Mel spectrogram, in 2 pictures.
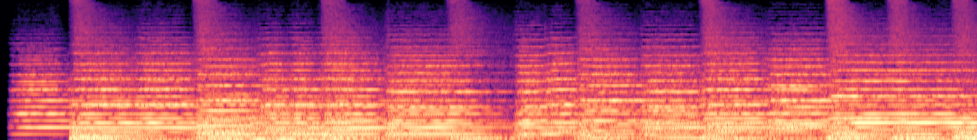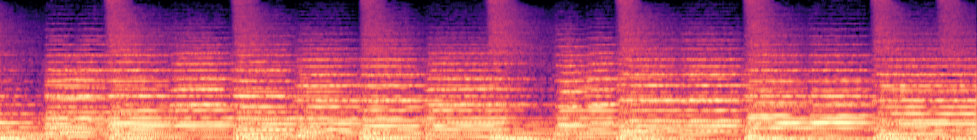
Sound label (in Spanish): Himno Nacional de Tuvalu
